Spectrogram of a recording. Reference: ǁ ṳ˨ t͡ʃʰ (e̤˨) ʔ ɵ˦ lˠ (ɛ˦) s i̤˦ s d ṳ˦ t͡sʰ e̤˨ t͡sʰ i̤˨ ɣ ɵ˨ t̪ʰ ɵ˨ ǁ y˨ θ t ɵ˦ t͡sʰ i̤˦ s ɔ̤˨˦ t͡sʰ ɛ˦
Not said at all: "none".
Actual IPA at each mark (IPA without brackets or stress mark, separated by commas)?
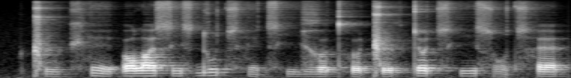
e̤˦˨, ɛ˦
